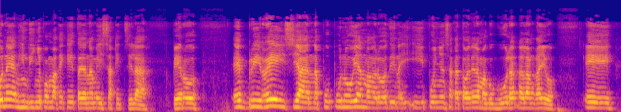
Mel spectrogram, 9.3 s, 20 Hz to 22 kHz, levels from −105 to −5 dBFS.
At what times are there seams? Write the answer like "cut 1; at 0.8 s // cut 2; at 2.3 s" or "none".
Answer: none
